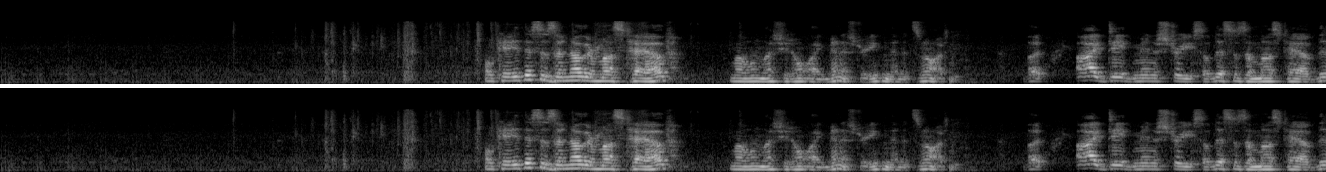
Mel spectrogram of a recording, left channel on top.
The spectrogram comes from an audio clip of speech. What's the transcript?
Okay, this is another must-have. Well, unless you don't like Ministry, then it's not. But I dig Ministry, so this is a must-have.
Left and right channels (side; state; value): both; identical; correlation 1.00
